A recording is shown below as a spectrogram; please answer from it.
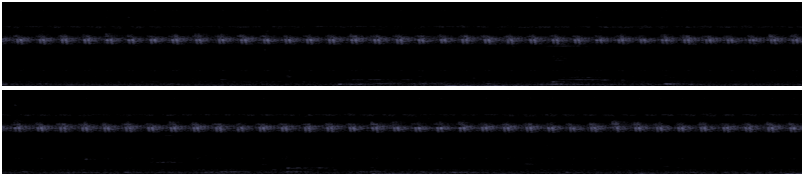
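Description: Wire whisk beating eggs and milk in a glass bowl: quiet, quick, even strokes, several a second, with a faint steady high-pitched whine beneath.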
